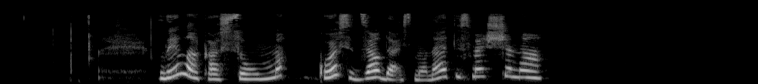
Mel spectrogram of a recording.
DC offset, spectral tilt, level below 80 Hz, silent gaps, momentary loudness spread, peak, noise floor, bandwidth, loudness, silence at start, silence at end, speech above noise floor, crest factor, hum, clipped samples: under 0.1%; -3 dB/octave; -86 dBFS; none; 7 LU; -8 dBFS; -82 dBFS; 11.5 kHz; -25 LUFS; 1.6 s; 2.15 s; 58 dB; 20 dB; none; under 0.1%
